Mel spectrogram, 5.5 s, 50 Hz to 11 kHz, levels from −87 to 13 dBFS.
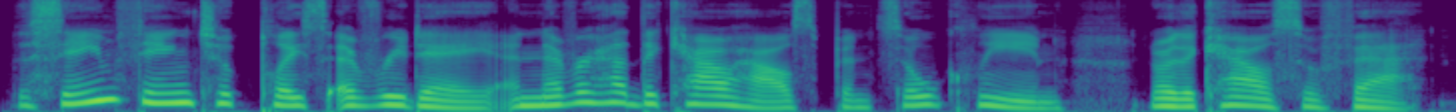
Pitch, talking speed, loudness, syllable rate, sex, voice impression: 195 Hz, 230 wpm, -17 LUFS, 5.2 syllables/s, female, feminine, slightly adult-like, clear, fluent, slightly intellectual, slightly refreshing, friendly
